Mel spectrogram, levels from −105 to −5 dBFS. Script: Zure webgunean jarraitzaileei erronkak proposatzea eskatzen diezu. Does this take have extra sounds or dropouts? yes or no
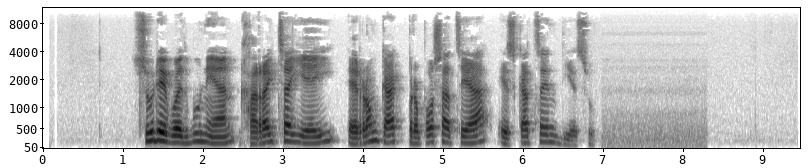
no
